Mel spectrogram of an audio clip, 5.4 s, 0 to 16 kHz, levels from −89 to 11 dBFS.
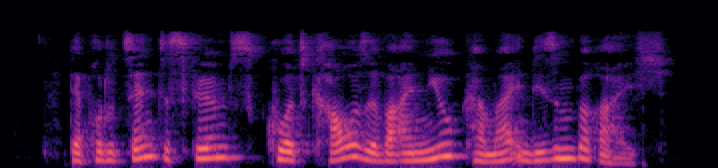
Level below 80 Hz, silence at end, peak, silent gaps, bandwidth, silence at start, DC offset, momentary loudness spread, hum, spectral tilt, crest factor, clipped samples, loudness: -66 dBFS; 0.5 s; -8 dBFS; none; 8 kHz; 0.5 s; under 0.1%; 8 LU; none; -7 dB/octave; 18 dB; under 0.1%; -25 LUFS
